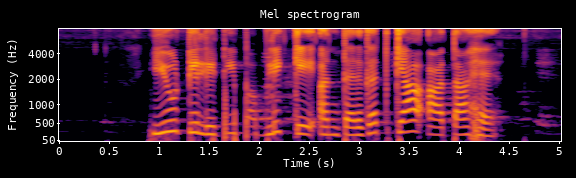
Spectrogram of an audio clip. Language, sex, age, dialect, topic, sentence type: Hindi, female, 25-30, Hindustani Malvi Khadi Boli, banking, question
